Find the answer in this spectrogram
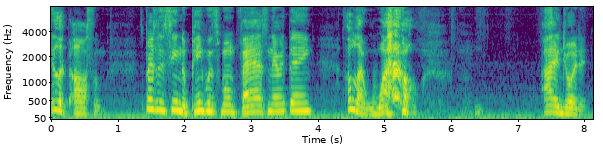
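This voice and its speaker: Young male vlogger, voice a bit high, slushy sh-like lisp, casual slangy storytelling. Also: a little mellow. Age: young adult. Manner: informal, chatty, slangy delivery. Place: small room at home.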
